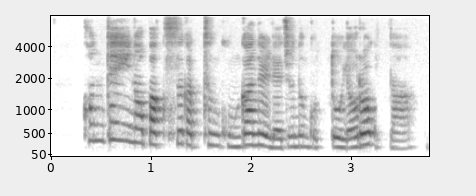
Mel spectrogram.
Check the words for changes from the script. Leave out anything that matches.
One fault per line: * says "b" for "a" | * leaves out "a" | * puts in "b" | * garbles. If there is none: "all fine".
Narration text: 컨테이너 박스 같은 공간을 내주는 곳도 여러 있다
all fine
